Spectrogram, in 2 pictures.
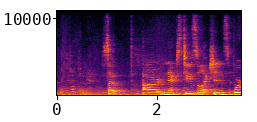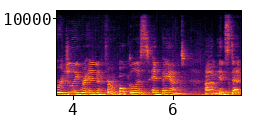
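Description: A young woman speaks calmly into a microphone over a loudspeaker in a large hall.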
